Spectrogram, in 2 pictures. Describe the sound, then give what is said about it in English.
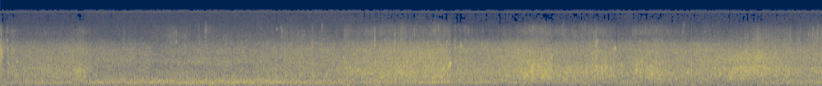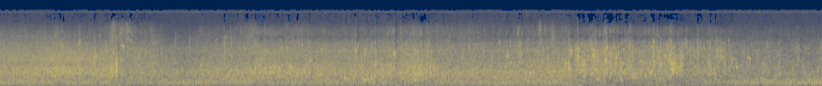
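Water churns and splashes steadily as a small boat leaves a raft and heads for a schooner, with wind and surf noise filling the background and no voices. “Leaving the raft, the boat heads for the ship.”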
